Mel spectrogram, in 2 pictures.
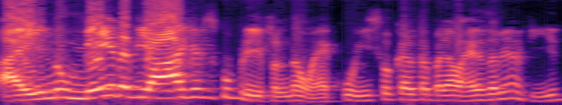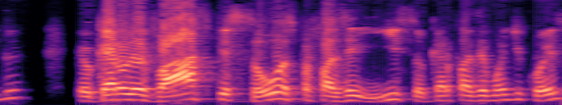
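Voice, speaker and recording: In an interior São Paulo accent, a man talks at a very fast pace with lively intonation, a fairly high pitch and a dark, mellow tone. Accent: interior São Paulo caipira R. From interior of São Paulo state, Brazil (Aguaí). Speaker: podcast host. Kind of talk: casual interview chat. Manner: halting, many fillers.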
